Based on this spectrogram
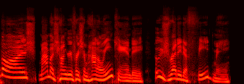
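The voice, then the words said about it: Caitlyn Jenner impression. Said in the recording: “this impersonation theater is that Halloween is on Saturday, so it's about Caitlyn Jenner and asking for some candy ... another one of ... Impersonation Theaters”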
